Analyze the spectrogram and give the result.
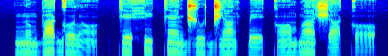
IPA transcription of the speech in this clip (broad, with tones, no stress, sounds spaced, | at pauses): n ũ˧ b a˦ ɡ o˧ l ɔ̃˨ | k e˧ h i˦ k ɛ̃˧ d͡ʒ u˧ d͡ʒ ã˧ k͡p e˨ k ɔ̃˨˦ b ã˦˨ ʃ a˨ k ɔ˨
